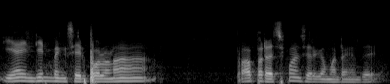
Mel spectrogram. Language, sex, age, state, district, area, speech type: Tamil, male, 18-30, Tamil Nadu, Kallakurichi, urban, spontaneous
